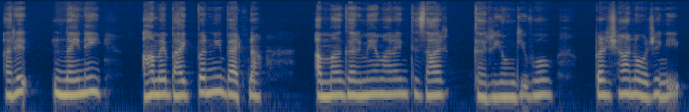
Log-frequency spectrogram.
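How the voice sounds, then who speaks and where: A woman's voice: fairly high pitch, level tone, normal speed, mellow, no echo, clean studio sound, lightly acted. A woman voicing a timid young male lecturer who talks hesitantly and politely and stumbles over his words. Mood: nervous.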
